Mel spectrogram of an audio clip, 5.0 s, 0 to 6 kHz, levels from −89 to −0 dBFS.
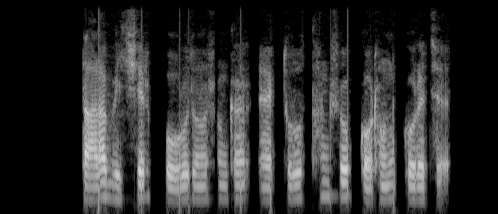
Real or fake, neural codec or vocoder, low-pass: real; none; 5.4 kHz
